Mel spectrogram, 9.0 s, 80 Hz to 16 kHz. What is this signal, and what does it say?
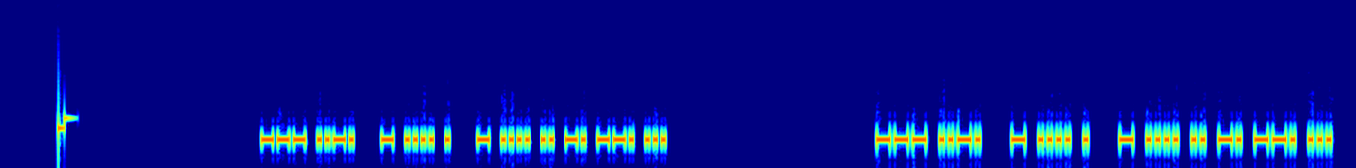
Morse code, heard as a keyed tone, about 35 wpm, 700 Hz. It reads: OF THE THINGS OF THE THINGS
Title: Speed-Racing - Sets of 3 Words 30wpm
